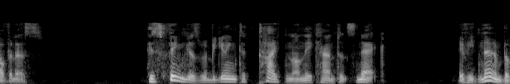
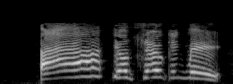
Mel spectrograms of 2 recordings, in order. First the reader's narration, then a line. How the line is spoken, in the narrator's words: screamed Scraliontis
